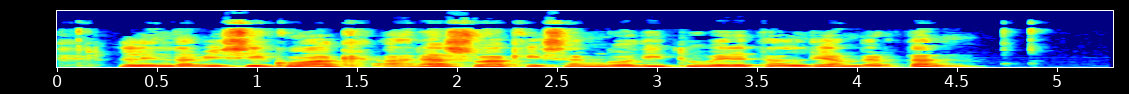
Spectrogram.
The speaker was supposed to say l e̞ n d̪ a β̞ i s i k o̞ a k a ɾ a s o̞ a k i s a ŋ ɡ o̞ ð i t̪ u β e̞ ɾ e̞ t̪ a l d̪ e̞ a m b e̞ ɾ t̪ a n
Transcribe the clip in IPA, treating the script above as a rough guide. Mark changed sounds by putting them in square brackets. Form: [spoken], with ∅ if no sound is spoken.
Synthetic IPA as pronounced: l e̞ n d̪ a β̞ i s i k o̞ a k a ɾ a s o̞ a k i s a ŋ ɡ o̞ ð i t̪ u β e̞ ɾ e̞ t̪ a l d̪ e̞ a m b e̞ ɾ t̪ a n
